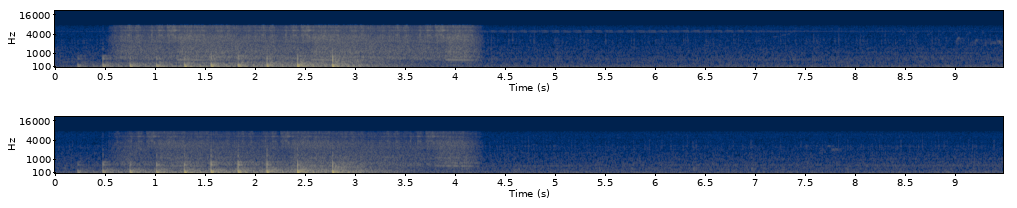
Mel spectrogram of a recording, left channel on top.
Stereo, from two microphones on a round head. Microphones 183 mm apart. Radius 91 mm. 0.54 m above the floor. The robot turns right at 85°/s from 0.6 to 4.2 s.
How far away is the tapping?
About 1.1 m.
